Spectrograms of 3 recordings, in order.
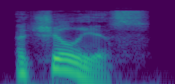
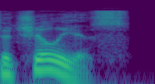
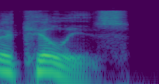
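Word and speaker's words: Achilleus: Achilius. It is pronounced Achilius, not Achilles. Achilles is the Roman version, and I happen to be Greek.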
